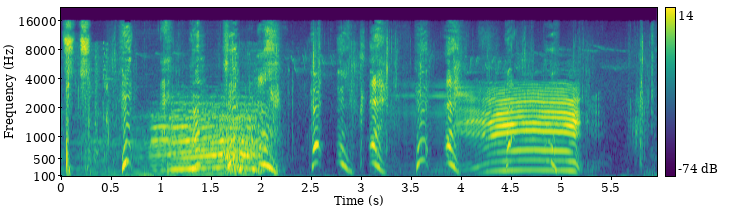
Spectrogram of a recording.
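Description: Cattle mooing: a long moo starting about half a second in, a few shorter calls, then a second long moo from about four seconds in.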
